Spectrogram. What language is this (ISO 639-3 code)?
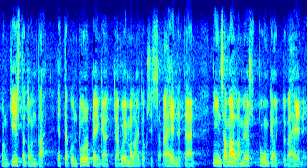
fin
